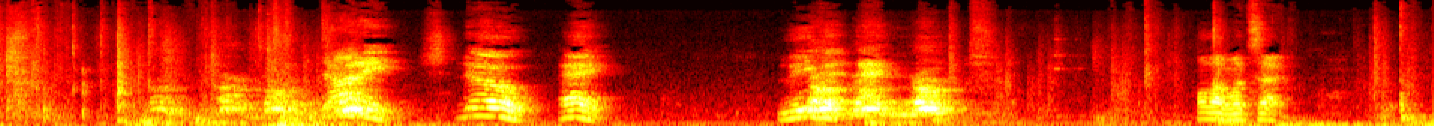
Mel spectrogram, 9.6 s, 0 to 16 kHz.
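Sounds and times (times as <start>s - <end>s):
dog barking: 1.0s - 2.4s, 5.3s - 6.6s
speech: 8.4s - 8.7s.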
